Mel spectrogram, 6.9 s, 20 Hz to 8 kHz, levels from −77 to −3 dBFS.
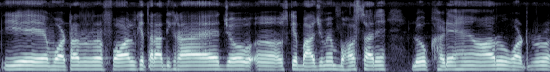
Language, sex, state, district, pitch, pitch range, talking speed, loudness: Hindi, male, Bihar, Katihar, 150 Hz, 150-155 Hz, 175 wpm, -14 LUFS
